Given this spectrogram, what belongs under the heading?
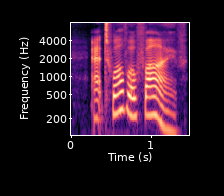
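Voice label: "twelve five", English, female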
